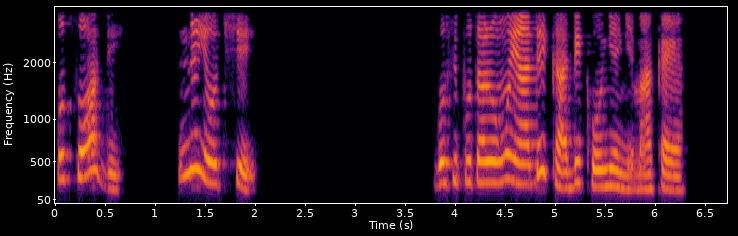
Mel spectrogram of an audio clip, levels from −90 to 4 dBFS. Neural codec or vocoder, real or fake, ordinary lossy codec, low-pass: none; real; none; 3.6 kHz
